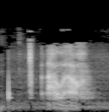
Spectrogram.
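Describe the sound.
A voice mimics phone dialing: three short, quick beep-like bursts, then a longer wavering vocal tone like a ring. Fairly loud, with no other sounds.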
